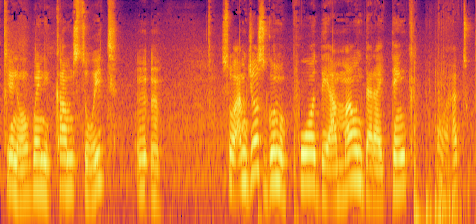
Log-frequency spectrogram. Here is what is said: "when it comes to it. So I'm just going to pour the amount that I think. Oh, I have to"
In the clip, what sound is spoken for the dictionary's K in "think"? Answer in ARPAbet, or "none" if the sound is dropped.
K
